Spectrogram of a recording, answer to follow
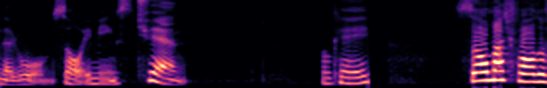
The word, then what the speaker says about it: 劝: So this character pronounced like 劝.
